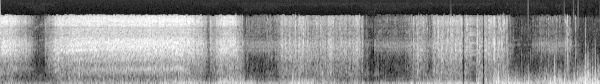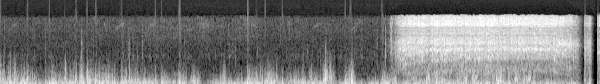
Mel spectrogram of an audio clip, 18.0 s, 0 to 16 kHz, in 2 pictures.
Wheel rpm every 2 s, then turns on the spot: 80, 70, 10, 20, 0, 0, 0, 30, 130.
4-8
